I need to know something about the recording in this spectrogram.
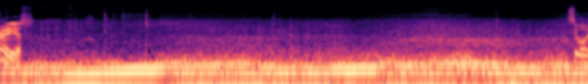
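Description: A sports car engine revs up and climbs in pitch as the car pulls away.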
